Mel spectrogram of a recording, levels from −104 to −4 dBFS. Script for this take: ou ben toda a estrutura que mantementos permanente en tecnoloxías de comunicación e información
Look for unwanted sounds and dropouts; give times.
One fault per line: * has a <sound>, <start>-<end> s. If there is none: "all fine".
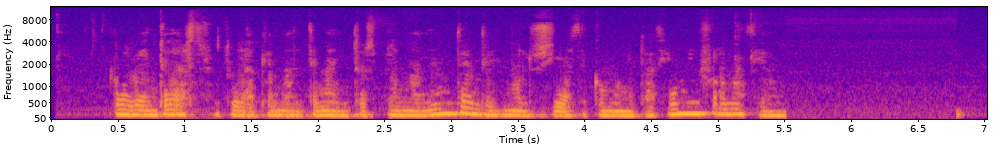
all fine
